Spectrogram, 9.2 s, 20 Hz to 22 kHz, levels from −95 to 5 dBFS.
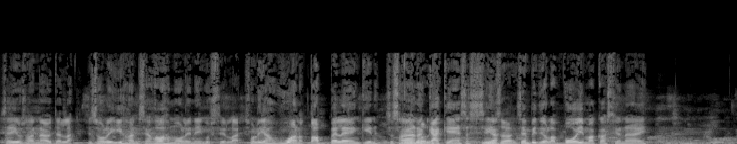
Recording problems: background chatter; noticeable; throughout; 3 voices, 15 dB below the speech

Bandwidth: 14 kHz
